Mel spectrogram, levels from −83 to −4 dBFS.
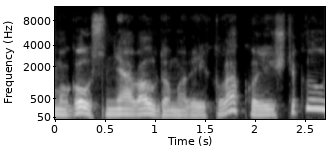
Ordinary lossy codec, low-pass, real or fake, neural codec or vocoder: Opus, 16 kbps; 9.9 kHz; real; none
